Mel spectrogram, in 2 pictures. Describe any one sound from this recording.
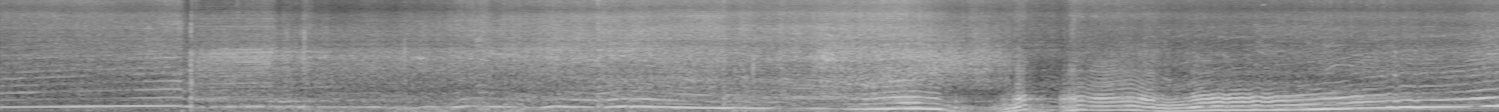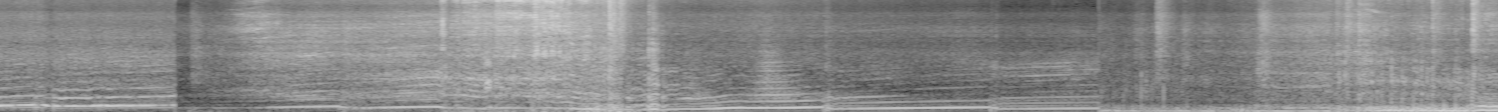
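A rally car engine roars and revs hard as it races past, rising and falling in pitch.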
